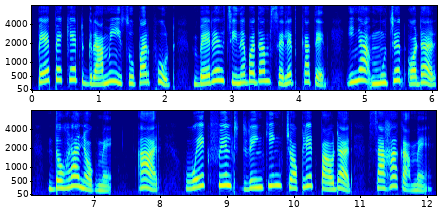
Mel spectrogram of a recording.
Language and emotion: Santali, neutral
